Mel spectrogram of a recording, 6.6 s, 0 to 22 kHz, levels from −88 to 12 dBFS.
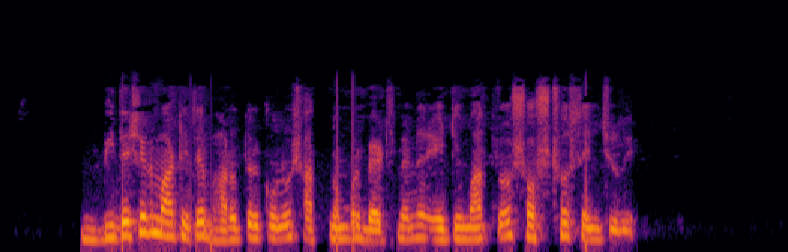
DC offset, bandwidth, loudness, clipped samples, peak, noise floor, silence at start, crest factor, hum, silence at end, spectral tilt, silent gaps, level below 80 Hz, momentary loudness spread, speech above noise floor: under 0.1%; 7.2 kHz; -17 LUFS; under 0.1%; -2 dBFS; -84 dBFS; 0.7 s; 16 dB; none; 1.3 s; -8 dB/octave; none; -50 dBFS; 9 LU; 68 dB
